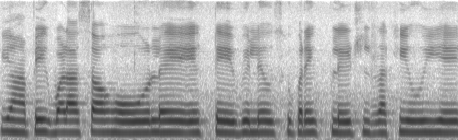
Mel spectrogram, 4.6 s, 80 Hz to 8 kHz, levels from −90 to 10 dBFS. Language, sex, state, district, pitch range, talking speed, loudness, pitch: Hindi, female, Uttar Pradesh, Gorakhpur, 190-195 Hz, 210 wpm, -18 LUFS, 195 Hz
